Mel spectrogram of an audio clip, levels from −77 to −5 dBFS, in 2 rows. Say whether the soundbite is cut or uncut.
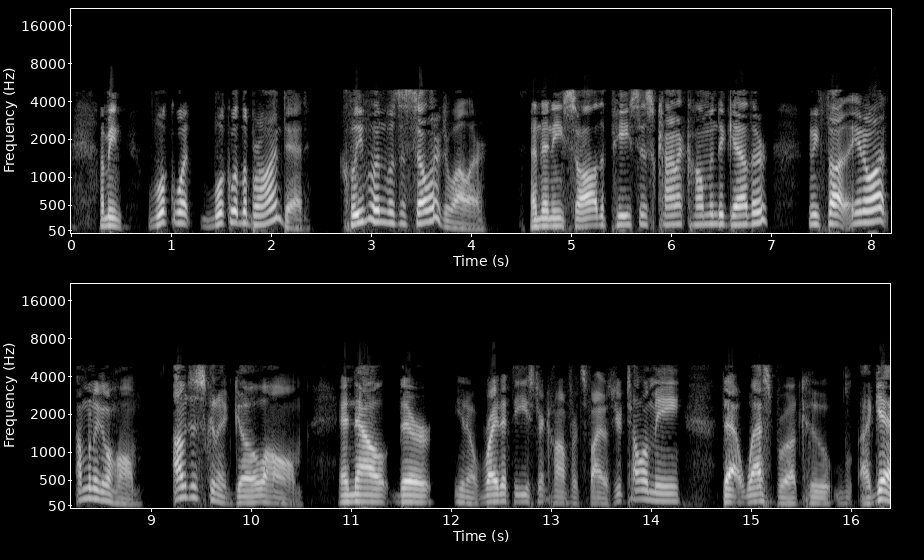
uncut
